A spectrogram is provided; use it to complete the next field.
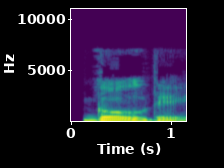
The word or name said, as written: goldi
